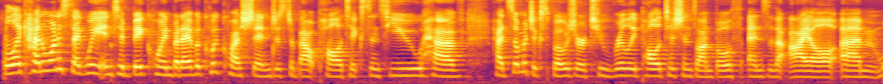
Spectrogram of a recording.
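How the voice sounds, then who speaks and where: A woman's voice: mid-range voice, bright, forceful tone. A woman hosting an interview, asking long, curious questions in a conversational way with some fillers. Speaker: interview host.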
